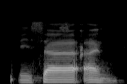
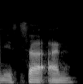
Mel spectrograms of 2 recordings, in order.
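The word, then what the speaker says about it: نساءً: lumayan itu yang sawaan, nisaan, binaan. Itu panjang ejaannya. Ya. Itu ada mad munfasil, ada mad muttasil, ada juga dia itu mad iwad dibacanya nisaa kan bukan nisaan. Nisaan nanti panjang ejaannya ya.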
